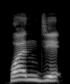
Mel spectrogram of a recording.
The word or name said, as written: 环节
